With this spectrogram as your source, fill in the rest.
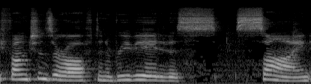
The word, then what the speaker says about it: sine: are often abbreviated as sine s i n cosine and tangent even though this looks like sin it's pronounced sine we're going to go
